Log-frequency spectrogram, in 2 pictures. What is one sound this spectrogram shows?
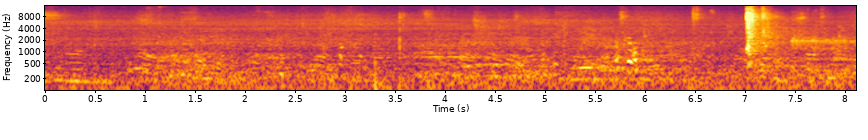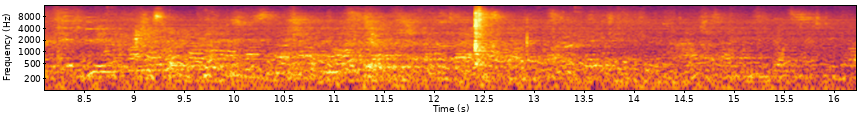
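A woman calls encouragement to a dog in a large echoing hall.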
